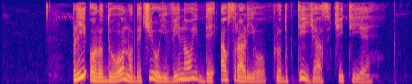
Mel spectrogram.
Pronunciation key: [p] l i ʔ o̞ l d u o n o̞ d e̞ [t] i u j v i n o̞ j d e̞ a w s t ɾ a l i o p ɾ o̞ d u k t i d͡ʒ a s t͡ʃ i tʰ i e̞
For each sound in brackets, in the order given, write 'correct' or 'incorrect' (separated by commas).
correct, incorrect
